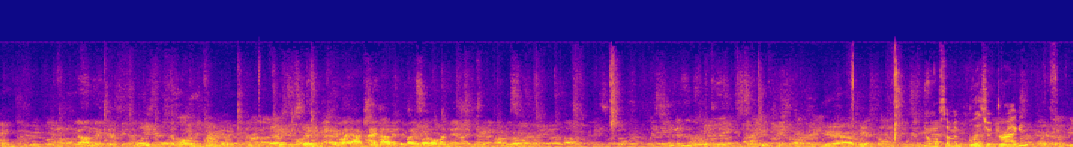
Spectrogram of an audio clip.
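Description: Playing cards slide and tap softly on a table.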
